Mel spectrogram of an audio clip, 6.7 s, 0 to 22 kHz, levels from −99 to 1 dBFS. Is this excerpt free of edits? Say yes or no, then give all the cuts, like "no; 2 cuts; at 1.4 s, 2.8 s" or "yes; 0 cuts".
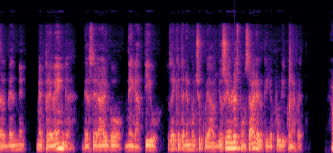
yes; 0 cuts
